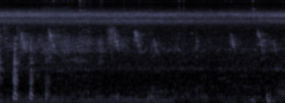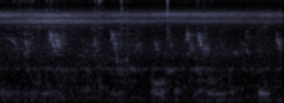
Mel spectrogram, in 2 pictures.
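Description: Small birds chirping in many short, quick calls, over a steady high-pitched insect drone.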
